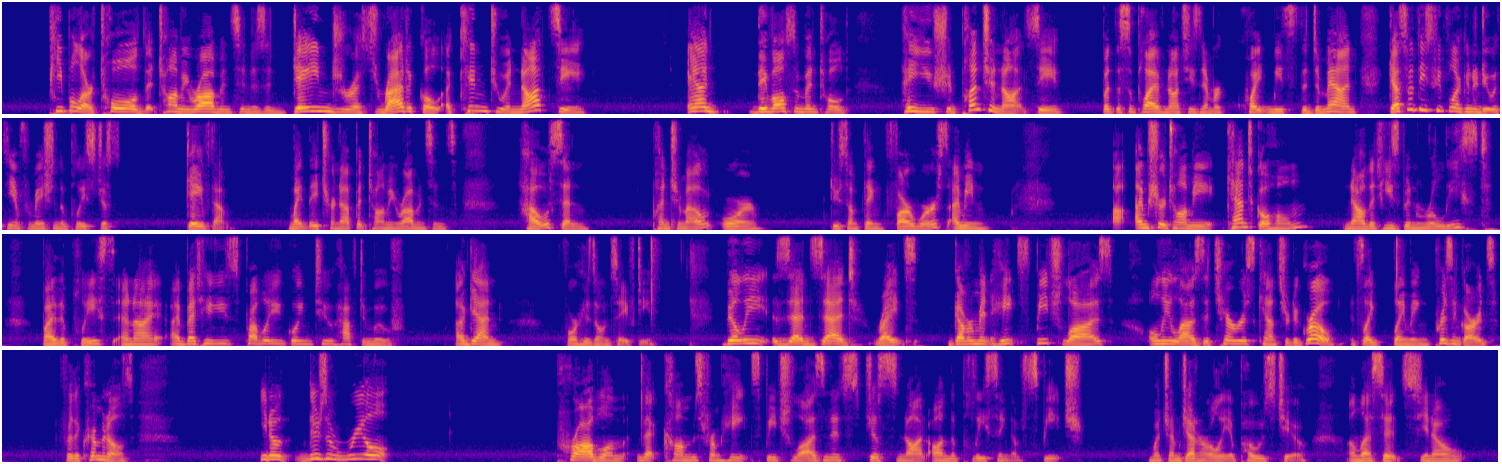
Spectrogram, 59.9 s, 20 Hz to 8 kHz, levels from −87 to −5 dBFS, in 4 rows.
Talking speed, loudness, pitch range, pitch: 150 wpm, -29 LUFS, 175-225 Hz, 190 Hz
